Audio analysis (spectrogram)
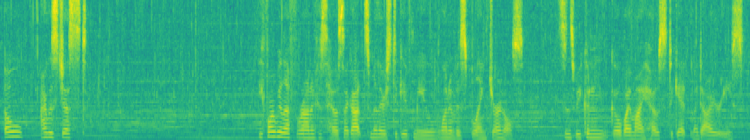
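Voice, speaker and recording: An actress plays an earnest teenage girl surviving a zombie apocalypse. She speaks in a confiding, reflective way, as if into a diary, at a middling pitch. It is audio drama, with music beneath the voice. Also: fairly even intonation, normal speed, a little mellow, natural voice. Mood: shy, tender. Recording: music under the voice.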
